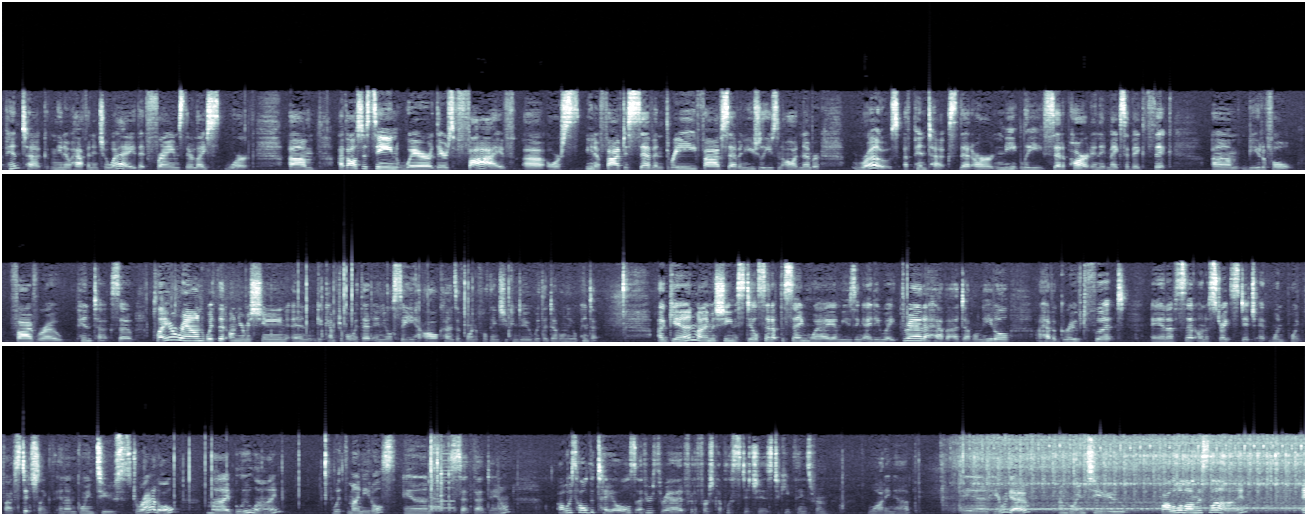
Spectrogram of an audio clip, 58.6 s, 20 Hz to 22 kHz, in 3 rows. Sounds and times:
Speech: 0.0s - 17.6s, 18.2s - 28.5s, 29.4s - 43.4s, 44.0s - 46.8s, 47.4s - 51.5s, 52.1s - 52.8s, 53.5s - 57.8s.

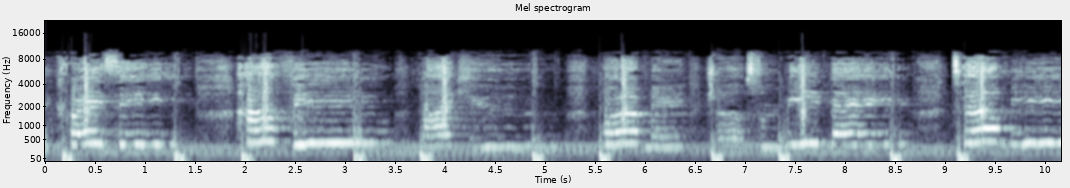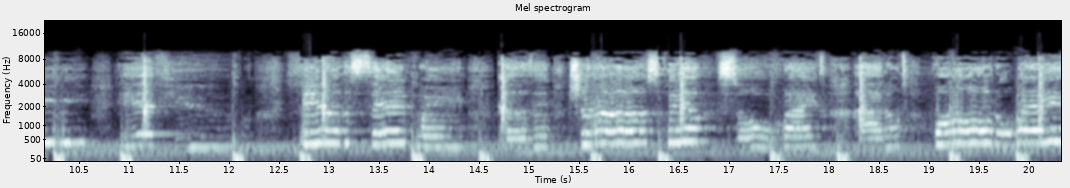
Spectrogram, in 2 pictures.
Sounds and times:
Soul music: 0.0s - 20.3s.

